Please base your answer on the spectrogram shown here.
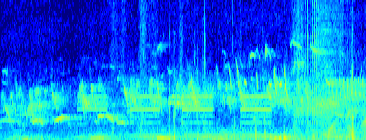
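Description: Doves coo softly and repeatedly among chirping birds in a quiet outdoor ambience from the game Everybody's Gone to the Rapture, the calls faint and scattered over a low background hush.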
